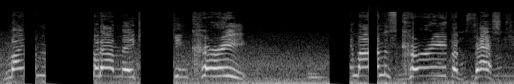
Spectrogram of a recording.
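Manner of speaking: very high, loud squeaky boast; squeaky cartoon voice. High squeaky curry chant.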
